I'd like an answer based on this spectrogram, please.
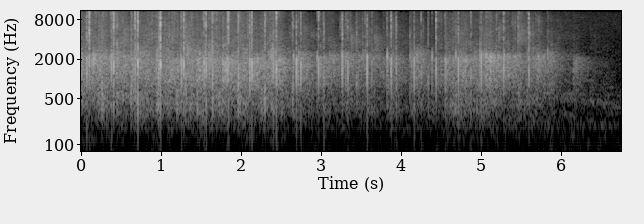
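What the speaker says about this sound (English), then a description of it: "Let's give them one more round of applause as they leave." An audience gives a round of applause as honorees leave a recognition ceremony, with crisp individual claps building and gradually thinning out toward the end.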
